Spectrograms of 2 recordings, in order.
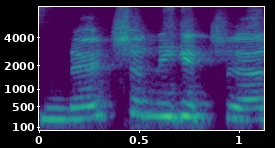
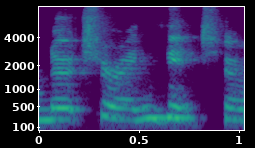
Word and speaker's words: Nurture Nature: It's Nurture Nature, not Nurturing Nature, Ryan.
